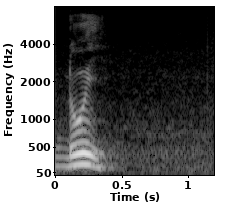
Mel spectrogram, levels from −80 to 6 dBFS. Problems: none marked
